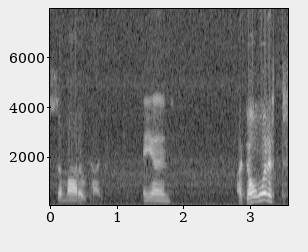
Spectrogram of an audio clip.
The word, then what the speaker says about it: somatotype: take into consideration is your somato type that's how to pronounce it's somato type and I don't want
